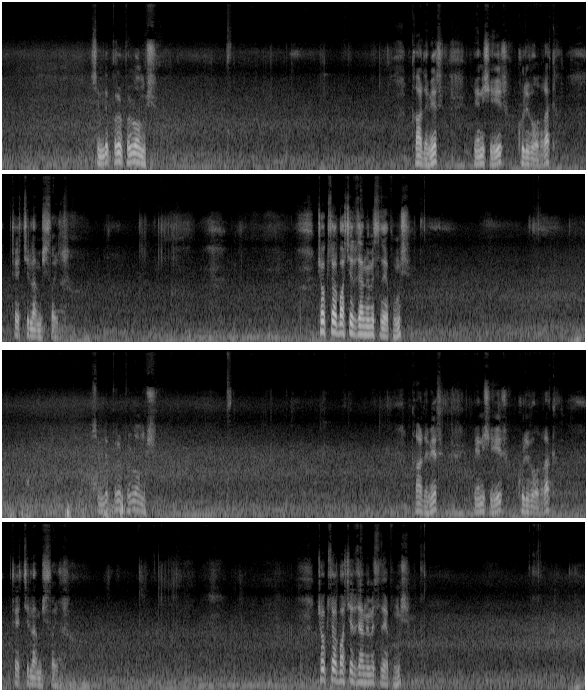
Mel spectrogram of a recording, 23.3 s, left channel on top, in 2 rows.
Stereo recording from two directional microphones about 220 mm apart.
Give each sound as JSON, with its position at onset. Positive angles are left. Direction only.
{"t": 1.9, "sound": "speech", "side_deg": 25}
{"t": 8.2, "sound": "speech", "side_deg": 15}
{"t": 18.0, "sound": "speech", "side_deg": 10}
